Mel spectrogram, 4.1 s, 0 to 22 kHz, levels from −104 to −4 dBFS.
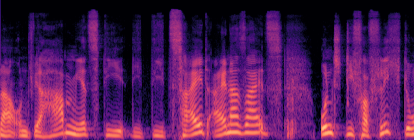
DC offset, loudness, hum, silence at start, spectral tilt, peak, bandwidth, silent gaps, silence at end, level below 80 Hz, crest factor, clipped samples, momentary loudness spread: under 0.1%; -29 LUFS; none; 0 s; -6.5 dB/octave; -12 dBFS; 16.5 kHz; none; 0 s; -64 dBFS; 18 dB; under 0.1%; 13 LU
